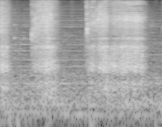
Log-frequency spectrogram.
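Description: Tsukemen noodles being slurped from the dipping bowl: a slurp that tails off just after the start, then two long slurps, the second one longer.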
